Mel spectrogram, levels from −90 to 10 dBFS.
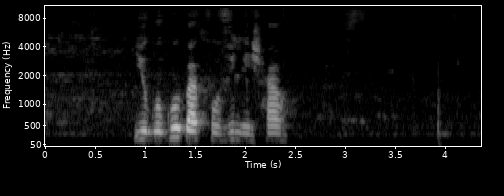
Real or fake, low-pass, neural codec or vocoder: real; 9.9 kHz; none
